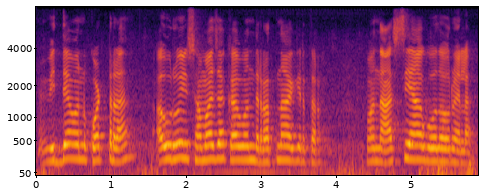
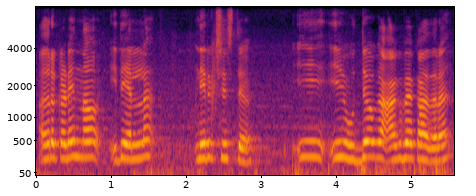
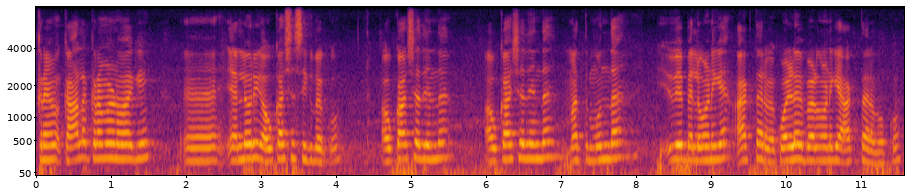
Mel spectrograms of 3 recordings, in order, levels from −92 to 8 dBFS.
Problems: none marked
